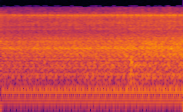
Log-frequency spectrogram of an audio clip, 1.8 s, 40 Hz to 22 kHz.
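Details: Chevy 6.5 turbo diesel, PCM suspected of over-fueling via the fuel control solenoid, cold-start coolant temperature reading about 100F too high; engine races near 2,000 rpm with steady raised drone, not dropping to idle. High idle.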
